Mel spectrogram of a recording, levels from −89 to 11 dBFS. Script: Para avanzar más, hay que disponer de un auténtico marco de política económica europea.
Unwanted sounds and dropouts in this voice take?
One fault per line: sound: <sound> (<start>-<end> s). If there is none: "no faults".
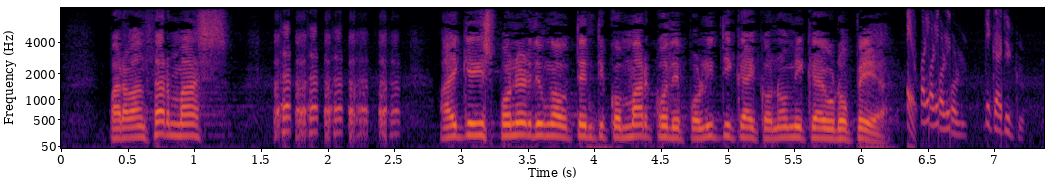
sound: laugh (1.6-2.6 s)
sound: chirp (6.3-7.2 s)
